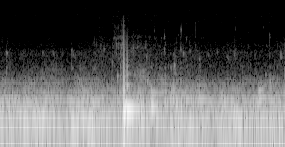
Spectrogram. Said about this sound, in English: It was an accident. The car sank fast.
